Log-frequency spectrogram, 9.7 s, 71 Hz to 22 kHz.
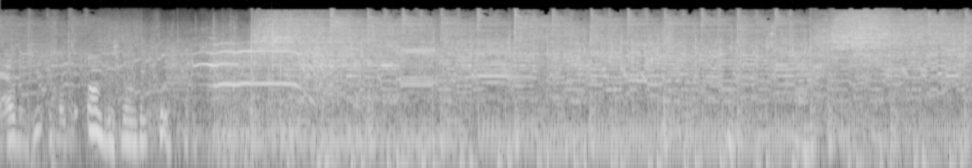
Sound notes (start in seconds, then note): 7.2 grunts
